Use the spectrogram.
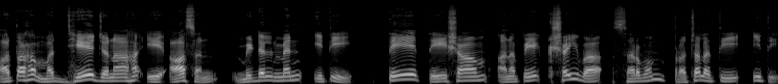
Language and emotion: Sanskrit, neutral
